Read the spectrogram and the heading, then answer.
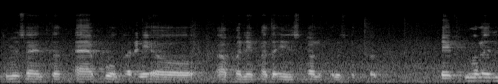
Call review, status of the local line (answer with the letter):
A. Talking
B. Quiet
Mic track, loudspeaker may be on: B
